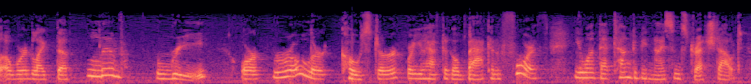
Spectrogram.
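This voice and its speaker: An American woman working as a speech coach, giving deliberate articulation instruction and drawing out sounds as she demonstrates them. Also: low voice, a little hiss or hum. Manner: deliberate, drawn-out demonstration of single sounds and words.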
